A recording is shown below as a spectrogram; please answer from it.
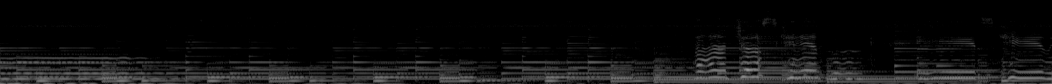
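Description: Steel-string acoustic guitar strummed in a steady rhythm, with a voice singing briefly and loudest about seven seconds in.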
